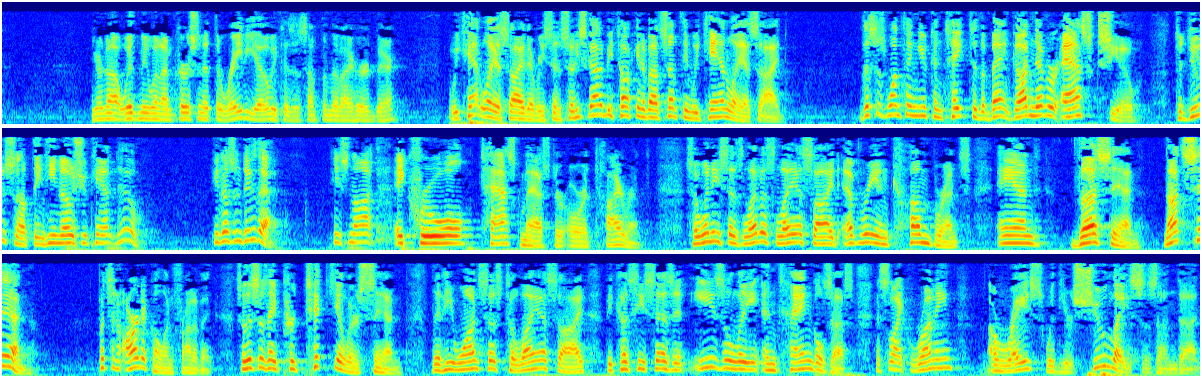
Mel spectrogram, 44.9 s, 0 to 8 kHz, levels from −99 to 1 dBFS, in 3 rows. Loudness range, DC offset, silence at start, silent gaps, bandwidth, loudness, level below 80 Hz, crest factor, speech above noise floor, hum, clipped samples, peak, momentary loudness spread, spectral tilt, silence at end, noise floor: 5 LU; under 0.1%; 1.1 s; none; 6.6 kHz; -26 LUFS; -52 dBFS; 22 dB; 36 dB; none; under 0.1%; -6 dBFS; 12 LU; -5.5 dB/octave; 0 s; -62 dBFS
